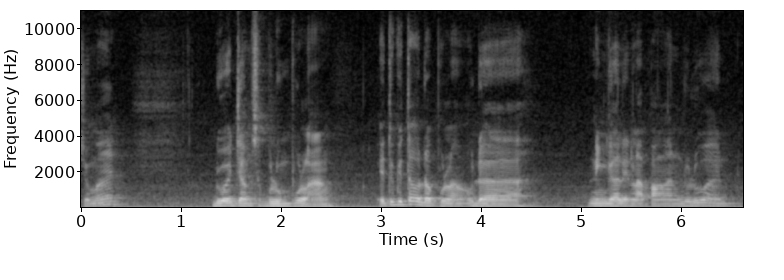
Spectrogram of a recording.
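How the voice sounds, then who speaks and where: With a slight Bekasi accent, a man speaks at a moderate pace with fairly even intonation and long, frequent pauses, his voice carrying audible room echo. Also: medium pitch for a man. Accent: slight Bekasi accent in Indonesian. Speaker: vocational school alumnus, former intern in Japan. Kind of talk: interview. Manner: casual, many fillers.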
